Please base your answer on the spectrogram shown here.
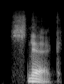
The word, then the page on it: snick: American English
